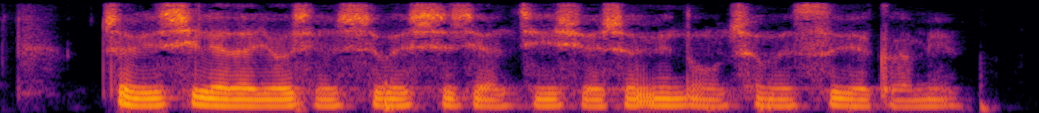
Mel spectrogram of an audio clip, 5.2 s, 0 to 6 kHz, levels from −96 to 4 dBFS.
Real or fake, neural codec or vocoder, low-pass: real; none; 5.4 kHz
